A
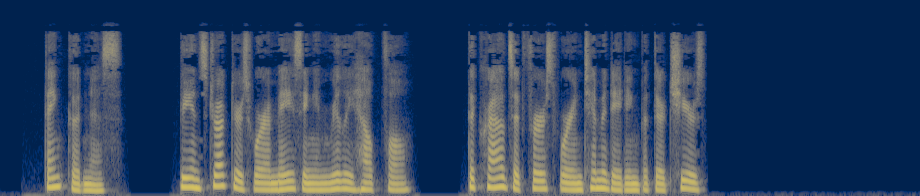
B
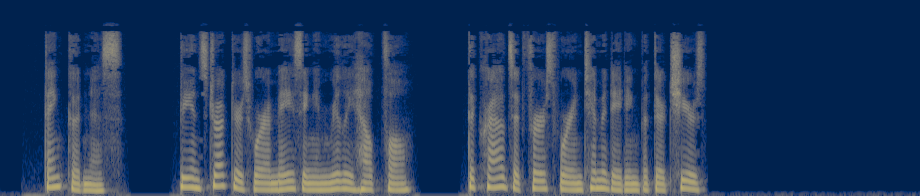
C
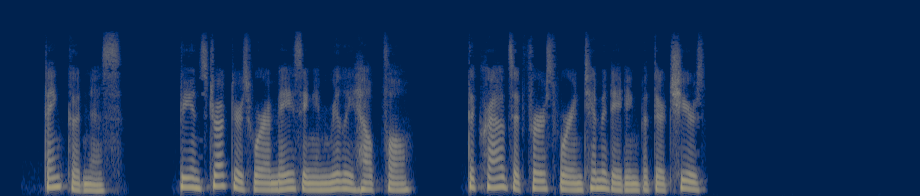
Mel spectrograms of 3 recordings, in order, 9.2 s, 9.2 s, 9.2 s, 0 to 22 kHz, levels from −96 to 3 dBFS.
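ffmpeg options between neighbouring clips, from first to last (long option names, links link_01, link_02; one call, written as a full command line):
ffmpeg -i in.wav -af "acompressor=threshold=-24dB:ratio=6" out.wav
ffmpeg -i in.wav -af "highpass=120,lowpass=3700,volume=-8dB" out.wav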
